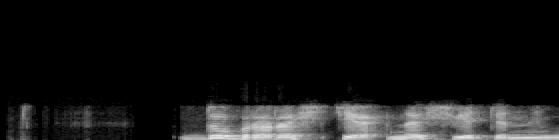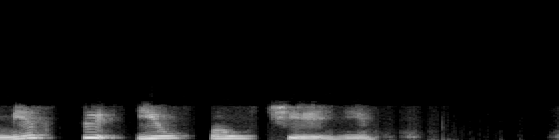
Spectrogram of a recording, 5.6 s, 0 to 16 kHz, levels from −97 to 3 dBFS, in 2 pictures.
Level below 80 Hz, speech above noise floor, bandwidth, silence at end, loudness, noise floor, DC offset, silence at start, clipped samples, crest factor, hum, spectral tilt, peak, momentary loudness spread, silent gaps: -58 dBFS; 49 dB; 4.2 kHz; 0.9 s; -17 LUFS; -66 dBFS; under 0.1%; 0.9 s; under 0.1%; 18 dB; none; -10.5 dB/octave; -2 dBFS; 11 LU; 3.13-3.18 s, 3.77-3.85 s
